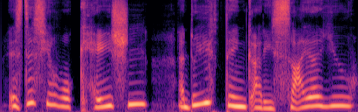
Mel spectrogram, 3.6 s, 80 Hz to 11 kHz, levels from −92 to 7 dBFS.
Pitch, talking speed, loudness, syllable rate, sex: 260 Hz, 185 wpm, -14 LUFS, 4.8 syllables/s, female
